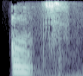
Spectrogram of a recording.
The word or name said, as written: ence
